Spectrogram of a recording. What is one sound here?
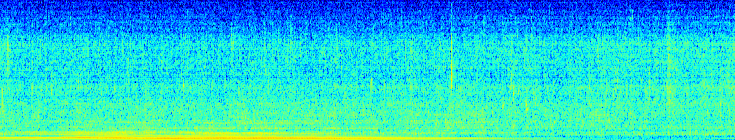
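Shallow river water splashes and swirls around someone wading.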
